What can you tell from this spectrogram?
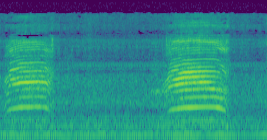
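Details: Angry house cat asking for a door to be opened gives two loud, strained meows about one and a half seconds apart. Each is level and then dips at the close, with a faint steady hum between them.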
